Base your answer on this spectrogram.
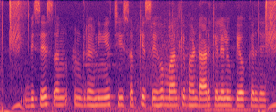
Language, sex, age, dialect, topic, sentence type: Magahi, male, 18-24, Western, banking, statement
